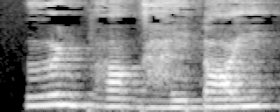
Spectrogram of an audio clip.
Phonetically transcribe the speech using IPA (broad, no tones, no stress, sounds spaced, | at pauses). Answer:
ɯ ɳ bʱ ɒ ɡ a̤ i̯ ɗ ɒ j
